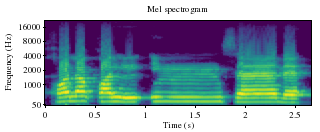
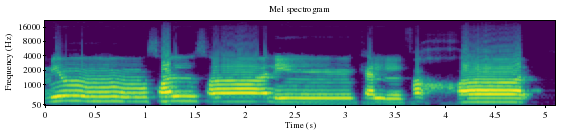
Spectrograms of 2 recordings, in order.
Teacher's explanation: சுக்கூன் பெற்ற நூனுக்கு பிறகு இஸ்திலாவுடைய எழுத்து வந்திருப்பதால் இந்த நூனுடைய குன்னாவை தஃஹீம் செய்யணும்.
